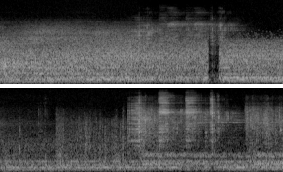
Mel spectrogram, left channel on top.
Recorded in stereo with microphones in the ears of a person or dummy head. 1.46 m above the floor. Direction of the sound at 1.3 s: 35° right (ahead or behind).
